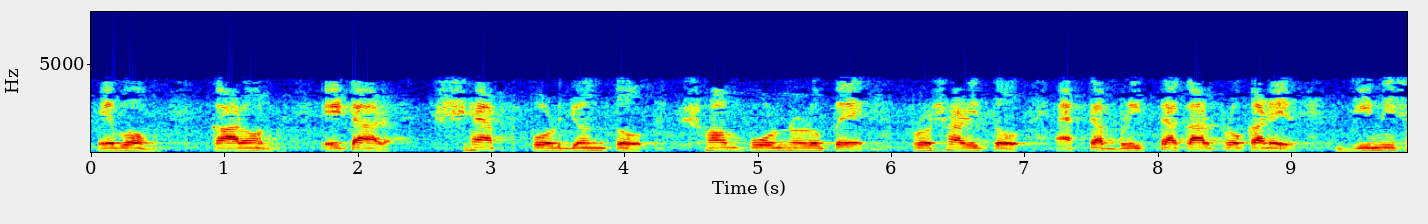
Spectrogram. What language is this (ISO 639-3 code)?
ben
